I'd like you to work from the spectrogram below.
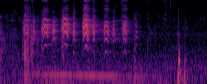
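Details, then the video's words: An acorn woodpecker gives a run of about eight harsh, nasal, laughing notes, roughly two or three a second, over a faint low hum, in spring oak woodland at Oak Glen Preserve. "That sound is an acorn woodpecker."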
